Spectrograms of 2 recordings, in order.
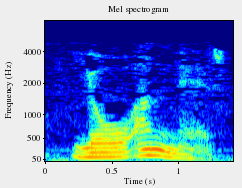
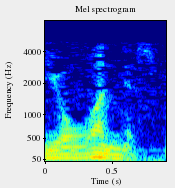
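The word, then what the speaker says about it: ヨ ア ン ネ ス (Ἰωάννης): ヨハネっていうのはギリシャ語の発音、新約聖書はギリシャ語ですから、ギリシャ語では長い音が多いんですね。ヨアンネスって言われて、ヨアンネス。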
